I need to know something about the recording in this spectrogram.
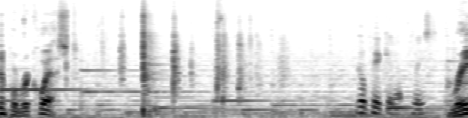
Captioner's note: helmet Clatters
